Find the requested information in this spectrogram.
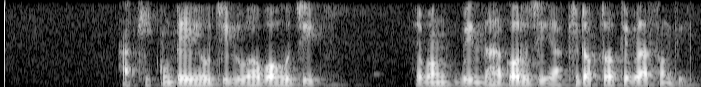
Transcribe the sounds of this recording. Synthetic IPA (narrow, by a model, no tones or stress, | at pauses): a̰kʰikuɳɖejɦewt͡ʃiluɦɔbɔɦut͡ʃi | ebɔŋbind̪ʱakɔɾut͡ʃiakʰiɖɔk̚ʈɔɾɔkebeasɔnt̪i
